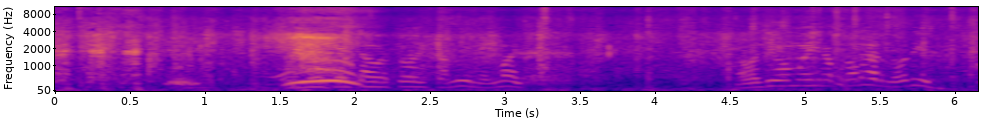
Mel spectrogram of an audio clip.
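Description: Men's voices on the move, mostly unclear talk with one loud drawn-out call about one and a half seconds in, over faint footsteps on a dirt path.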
